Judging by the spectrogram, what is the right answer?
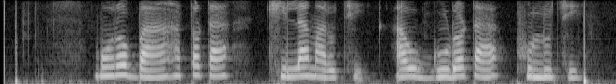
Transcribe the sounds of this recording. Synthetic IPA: moɾɔbaɦat̪ɔʈa | kʰilamaɾut͡ʃʰiawɡuɽɔʈapʰulut͡ʃʰi

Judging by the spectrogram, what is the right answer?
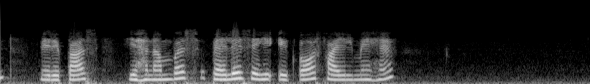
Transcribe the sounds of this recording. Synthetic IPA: nmeːɾepaːsjɐɦnɐ̃mbəɾspɛɦleseɦiʔeːkɔːɾfaːɪlmẽɦɛ̃ː

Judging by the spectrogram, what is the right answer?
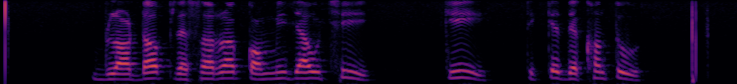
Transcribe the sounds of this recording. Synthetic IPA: blɔɖɔpɾesɔɾɔkɔmid͡ʒawt͡ʃʰi | ki | t̪iked̪ekʰɔnt̪u

